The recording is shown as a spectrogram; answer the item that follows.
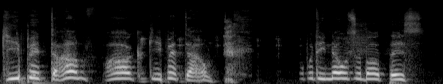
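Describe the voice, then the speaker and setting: The speaker uses a quiet, put-on character voice with a panicked tone. The pitch is fairly high and the pace fairly slow. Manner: panicked, hushed.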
